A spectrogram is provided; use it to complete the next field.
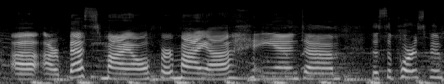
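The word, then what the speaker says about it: Miah: great way meaning that we call him maya his name is spelled m-i-a-h and to me that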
